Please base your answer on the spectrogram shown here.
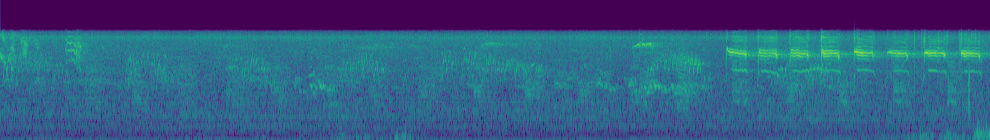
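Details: A buff-banded rail (Hypotaenidia philippensis) with two chicks at Urunga, NSW, gives thin, high squeaky notes about three times a second over steady wind hiss and distant birds.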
